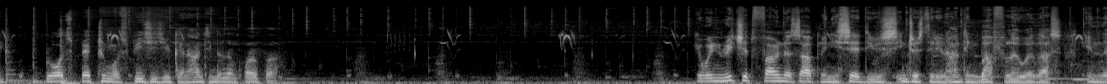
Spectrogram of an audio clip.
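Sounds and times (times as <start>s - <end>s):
high animal chirps: 0.8s - 11.0s
low hum: 1.1s - 10.4s.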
